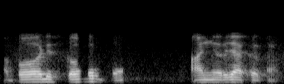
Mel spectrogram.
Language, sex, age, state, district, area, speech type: Malayalam, male, 18-30, Kerala, Malappuram, rural, conversation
